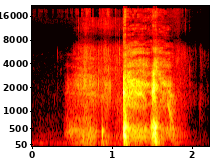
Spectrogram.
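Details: Person with a head cold and stuffiness, recorded on a Samsung Galaxy A40 phone; breathy exhalation, then two harsh, congested bursts of chesty cough.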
